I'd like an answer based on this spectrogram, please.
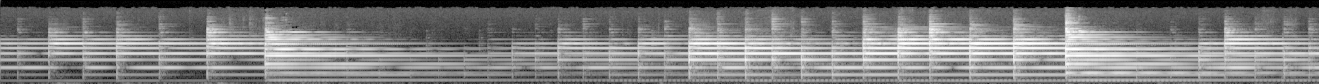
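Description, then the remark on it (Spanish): Church bells toll in a steady, overlapping peal, with repeated resonant strikes ringing out and lingering hums beneath; no voices, the ringing fairly loud and continuous throughout. “Oímos campanas y nosotros sí sabemos de dónde vienen, ¿verdad, señor Tropical?”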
